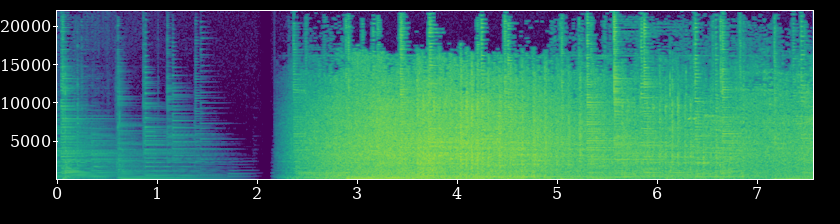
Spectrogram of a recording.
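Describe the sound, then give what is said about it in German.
A short musical snippet cuts out, then a loud train takes over, heard through a half-open window, its wheels squealing loudly and rumbling steadily as it moves slowly over rail switches, then faster under the Donnersberger Brücke, for several seconds with no talking. “Das Fenster ist halb offen, die Räder quietschen laut, während der Zug langsam über die Weichen fährt, dann schneller unter der Donnersberger Brücke durch.”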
